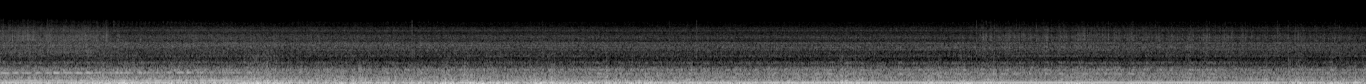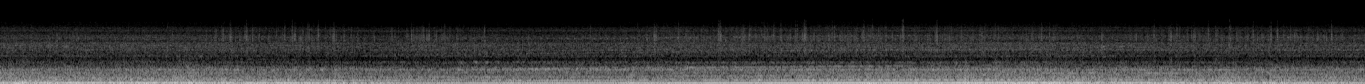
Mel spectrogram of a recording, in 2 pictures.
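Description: Kawasaki ZX-14's inline-four engine running at low, fairly steady revs as the motorcycle cruises slowly, with wind and road noise. The engine note eases off about two thirds of the way through, then picks up again.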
